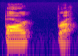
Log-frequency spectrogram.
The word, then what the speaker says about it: Barbra: but you say it's so it's just like Barbara but it's spelled without the second a apparently it's just bar bruh there's no second a and a lot of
